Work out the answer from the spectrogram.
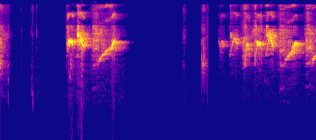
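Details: Ashy tailorbird master song meant to bring on breeding condition: two short bursts of high, rising chirped notes with a brief silence between them.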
